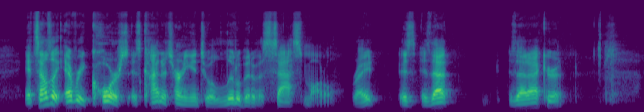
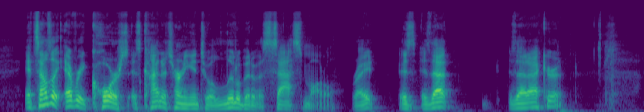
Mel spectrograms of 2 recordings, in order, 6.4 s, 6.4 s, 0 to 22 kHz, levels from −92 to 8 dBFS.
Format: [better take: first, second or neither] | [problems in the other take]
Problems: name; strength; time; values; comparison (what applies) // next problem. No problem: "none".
second | thin; somewhat; fading below 300 Hz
